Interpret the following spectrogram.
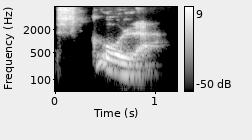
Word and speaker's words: Scola: era el cardenal Angelo scola se escribe Así como se pronuncia es cola cardenal Angelo scola podría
